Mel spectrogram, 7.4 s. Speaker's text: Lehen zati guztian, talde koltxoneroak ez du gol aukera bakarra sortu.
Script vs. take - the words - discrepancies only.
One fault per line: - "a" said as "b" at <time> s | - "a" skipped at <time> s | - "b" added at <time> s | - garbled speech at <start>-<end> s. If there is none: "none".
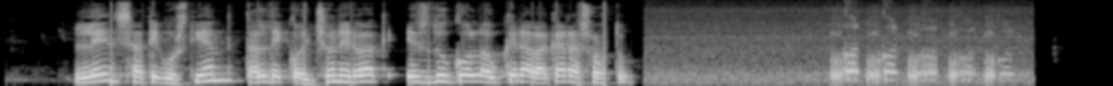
none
